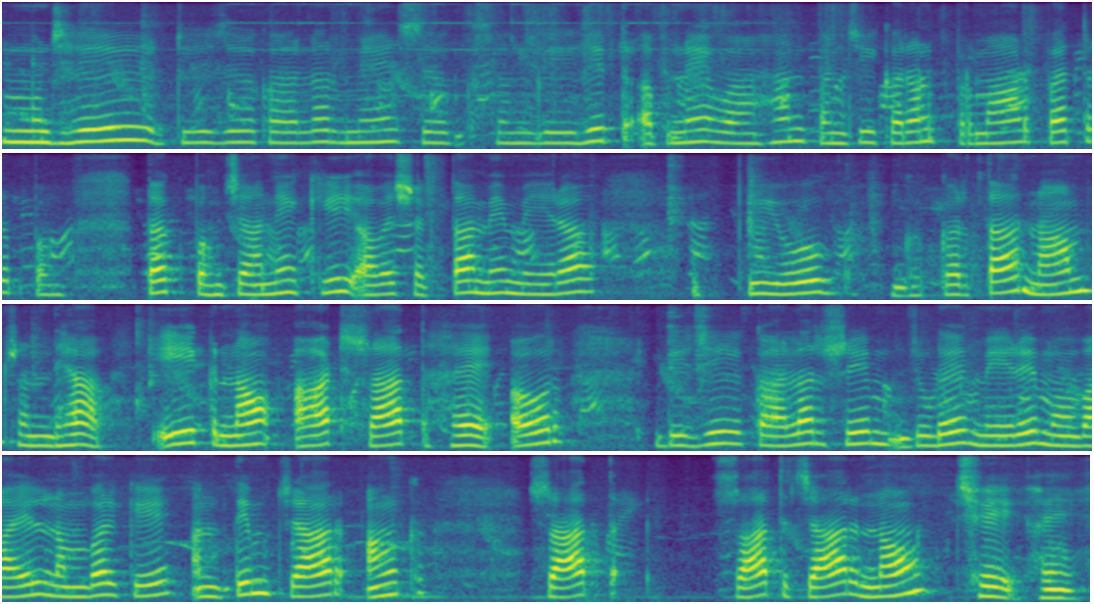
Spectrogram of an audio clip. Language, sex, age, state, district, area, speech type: Hindi, female, 60+, Uttar Pradesh, Sitapur, rural, read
